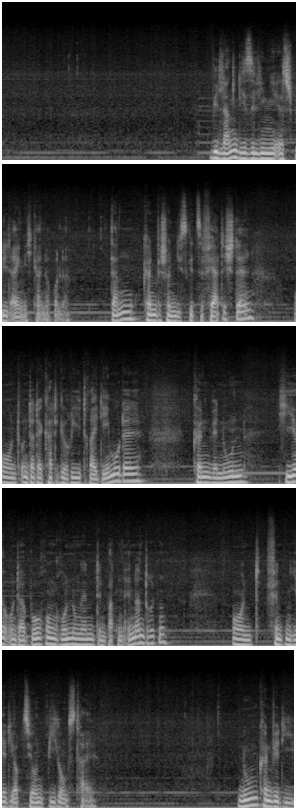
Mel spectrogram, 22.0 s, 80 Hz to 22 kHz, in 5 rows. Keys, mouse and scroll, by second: 1.0 click, 5.7 click, 10.1 click, 15.2 click, 18.1 click, 20.4-20.9 drag.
